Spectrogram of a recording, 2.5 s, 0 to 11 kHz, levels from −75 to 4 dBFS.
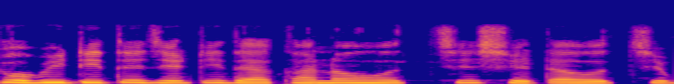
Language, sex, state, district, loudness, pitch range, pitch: Bengali, female, West Bengal, Purulia, -14 LUFS, 220-260 Hz, 235 Hz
